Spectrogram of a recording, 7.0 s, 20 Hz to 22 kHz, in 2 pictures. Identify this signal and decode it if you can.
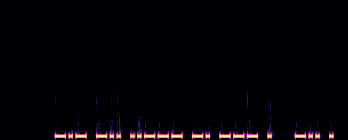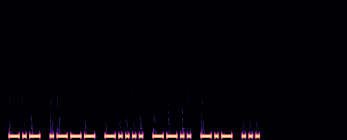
Morse code, heard as a keyed tone, about 36 wpm, 700 Hz. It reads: KD2NOE DE KJ6ZKS
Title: USA Callsign DE Callsign - 6 Characters - 35wpm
